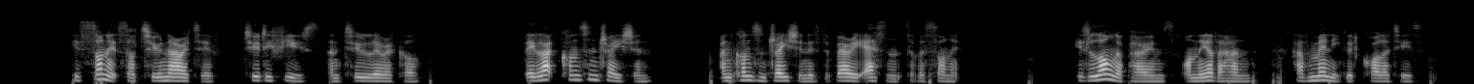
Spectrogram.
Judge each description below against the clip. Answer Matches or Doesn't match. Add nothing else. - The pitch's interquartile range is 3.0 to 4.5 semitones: Matches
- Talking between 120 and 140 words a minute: Matches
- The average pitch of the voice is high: Doesn't match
